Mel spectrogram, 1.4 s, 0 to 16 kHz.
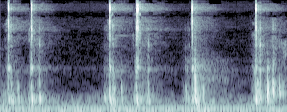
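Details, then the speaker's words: Old fuel injector bench-tested with 9 V battery and push button: crisp single clicks each time power is applied, about six in under two seconds; injector actuating properly. "if i hit this button here over here you should hear it clicking which means telling me that it's actuating"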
